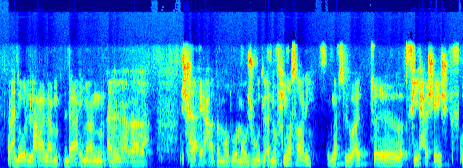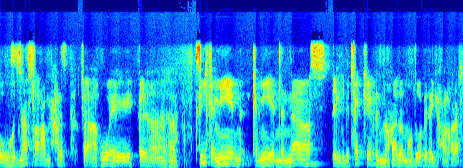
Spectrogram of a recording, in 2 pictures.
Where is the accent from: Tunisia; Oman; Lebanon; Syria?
Syria; Damascus, Damascus Governorate; moved away as an adult; now in Antakya, Turkey; أنا بالأساس من مدينة بريف حما، بس ولدت وعشت بدمشق. بيتي بدمشق لآخر 2011. بآخر 2011 طلعت على واحدة من الدول العربية. بعدها جيت باتجاه تركيا، جيت على أنطاكيا واستقريت هناك.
